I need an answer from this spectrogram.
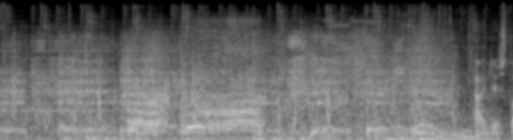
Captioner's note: bear growling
